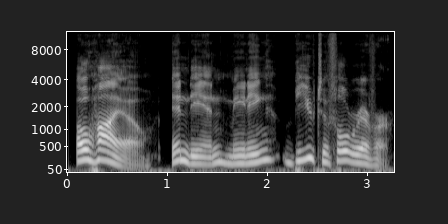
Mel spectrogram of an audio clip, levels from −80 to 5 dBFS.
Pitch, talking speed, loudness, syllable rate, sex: 160 Hz, 75 wpm, -18 LUFS, 3.9 syllables/s, male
